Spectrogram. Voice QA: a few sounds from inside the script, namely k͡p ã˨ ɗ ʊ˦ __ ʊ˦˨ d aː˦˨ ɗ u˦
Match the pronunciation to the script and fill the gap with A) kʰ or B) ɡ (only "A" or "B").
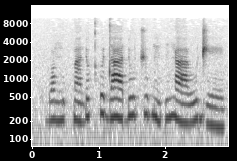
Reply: A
